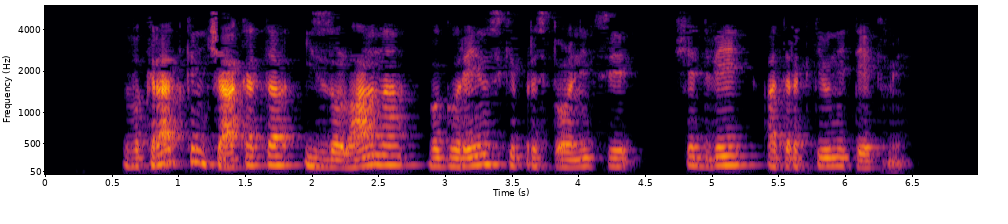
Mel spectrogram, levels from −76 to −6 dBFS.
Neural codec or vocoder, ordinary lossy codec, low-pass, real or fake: none; MP3, 24 kbps; 5.4 kHz; real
